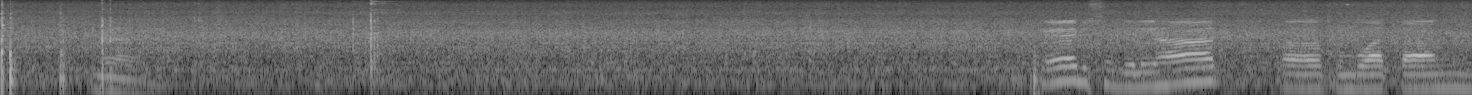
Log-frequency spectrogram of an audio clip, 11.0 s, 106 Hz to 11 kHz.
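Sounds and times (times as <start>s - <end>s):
flowing water: 0.0s - 11.0s
sharp metallic clink: 2.7s - 3.1s.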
